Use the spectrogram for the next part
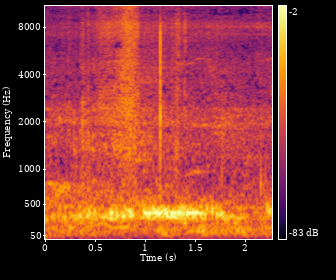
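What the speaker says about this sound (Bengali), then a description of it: "পায়রার বাচ্চা দুর্দান্ত পায়রা এসছে" A soft, low pigeon coo rolls out close by, a single throaty burbling call against a quiet background.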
